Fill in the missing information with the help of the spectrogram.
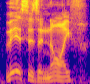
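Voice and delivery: a lame Crocodile Dundee Australian impression; bad Australian accent. Caster joking to co-caster in a bad Australian accent. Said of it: "my Australian accent is terrible".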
